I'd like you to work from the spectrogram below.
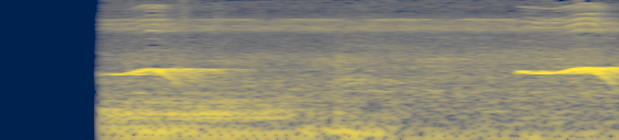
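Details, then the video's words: Indian cuckoo calling at sunset in Silchar, recorded on a mobile phone: clear, mellow whistled notes that rise slightly, spaced about two seconds apart, over a steady low rumble like distant traffic. "Indian Cuckoo Calling"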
